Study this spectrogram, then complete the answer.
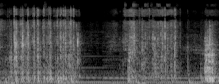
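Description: A tarot card deck is riffle shuffled up close, with bursts of rapid flapping and riffling, a brief pause, then a final quick riffle and snap.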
